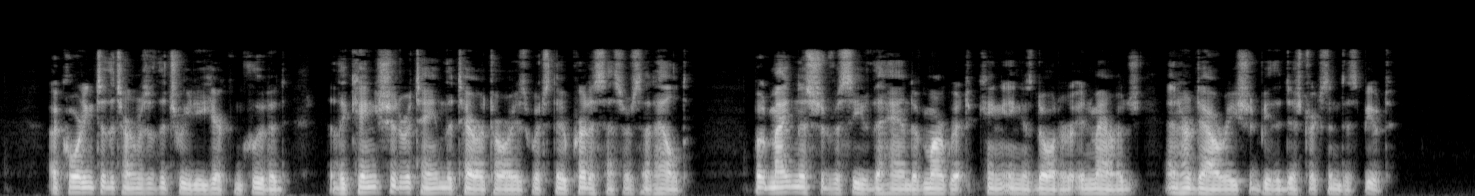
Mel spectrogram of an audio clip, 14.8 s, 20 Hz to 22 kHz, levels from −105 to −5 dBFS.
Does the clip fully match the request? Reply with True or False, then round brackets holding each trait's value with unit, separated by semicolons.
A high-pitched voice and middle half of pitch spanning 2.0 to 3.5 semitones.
False (90 Hz; 2.6 semitones)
